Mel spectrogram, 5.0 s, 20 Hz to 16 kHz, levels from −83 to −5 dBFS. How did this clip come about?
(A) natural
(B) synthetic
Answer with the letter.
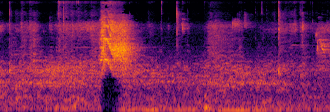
A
